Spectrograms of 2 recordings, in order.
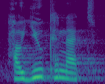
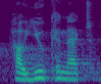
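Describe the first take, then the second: No difference in how they are said.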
